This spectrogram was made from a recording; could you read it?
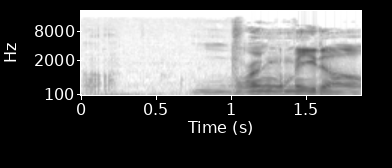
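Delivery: very deep voice with Russian accent. Asked for something in russian, the speaker tries a very deep russian voice. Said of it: "I just go so deep that you can't hear what I'm saying".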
